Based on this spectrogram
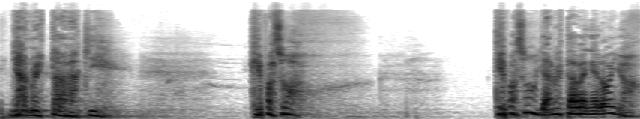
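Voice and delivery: soft, suspenseful storytelling; quiet, puzzled preacher's re-enactment; hushed bewilderment. Acted. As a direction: drop the volume and wonder where he went. Hushed telling of Reuben's discovery.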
